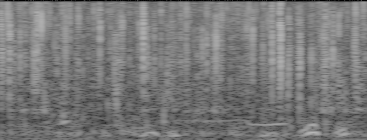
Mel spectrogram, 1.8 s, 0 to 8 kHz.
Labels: {"label": "biophony, cascading saw", "recorder": "SoundTrap 600 or HydroMoth"}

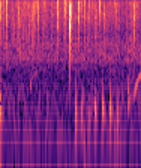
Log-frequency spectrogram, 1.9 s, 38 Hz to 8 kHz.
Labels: {"label": "biophony", "recorder": "SoundTrap 300"}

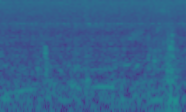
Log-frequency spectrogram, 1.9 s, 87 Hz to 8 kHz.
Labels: {"label": "anthrophony, boat engine", "recorder": "SoundTrap 300"}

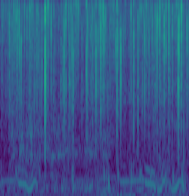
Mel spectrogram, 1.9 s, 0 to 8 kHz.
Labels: {"label": "biophony, cascading saw", "recorder": "SoundTrap 600 or HydroMoth"}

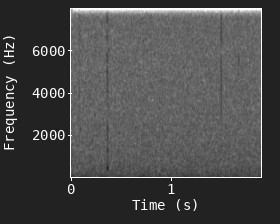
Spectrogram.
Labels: {"label": "ambient", "recorder": "HydroMoth"}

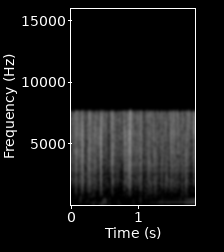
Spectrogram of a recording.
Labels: {"label": "biophony, cascading saw", "recorder": "SoundTrap 600 or HydroMoth"}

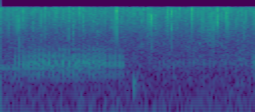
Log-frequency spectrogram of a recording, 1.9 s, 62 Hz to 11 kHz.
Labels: {"label": "biophony, croak", "recorder": "SoundTrap 500"}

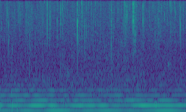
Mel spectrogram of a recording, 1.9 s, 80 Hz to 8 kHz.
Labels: {"label": "biophony, midshipman", "recorder": "SoundTrap 500"}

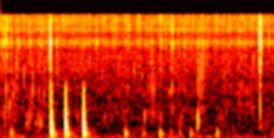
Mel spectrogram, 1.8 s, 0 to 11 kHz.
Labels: {"label": "biophony, knock", "recorder": "SoundTrap 600 or HydroMoth"}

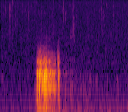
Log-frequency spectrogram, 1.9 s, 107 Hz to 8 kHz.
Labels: {"label": "biophony, low growl", "recorder": "SoundTrap 300"}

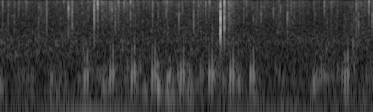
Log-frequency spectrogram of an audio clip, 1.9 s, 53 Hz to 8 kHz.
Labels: {"label": "biophony, pulse", "recorder": "SoundTrap 500"}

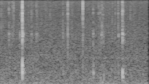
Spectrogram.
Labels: {"label": "ambient", "recorder": "HydroMoth"}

